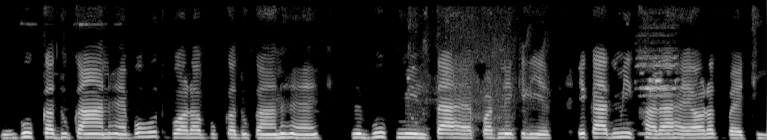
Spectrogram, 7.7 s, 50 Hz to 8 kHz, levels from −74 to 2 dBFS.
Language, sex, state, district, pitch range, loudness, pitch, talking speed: Hindi, female, Bihar, East Champaran, 205-225 Hz, -15 LUFS, 215 Hz, 180 wpm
